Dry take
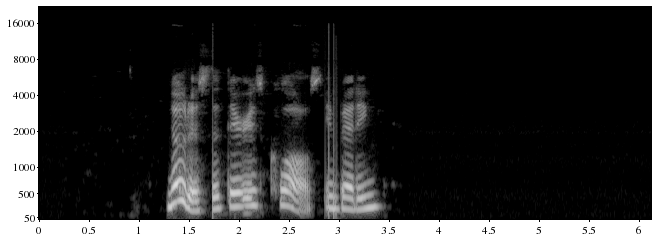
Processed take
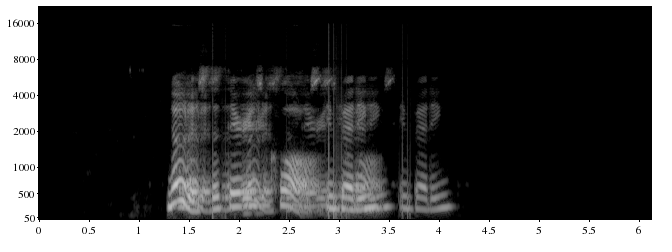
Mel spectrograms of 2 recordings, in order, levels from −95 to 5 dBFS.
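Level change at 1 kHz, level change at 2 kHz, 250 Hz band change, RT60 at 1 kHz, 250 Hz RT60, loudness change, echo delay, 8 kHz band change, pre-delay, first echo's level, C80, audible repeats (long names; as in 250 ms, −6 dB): −7.5 dB, −7.5 dB, −7.5 dB, no reverb audible, no reverb audible, −7.5 dB, 94 ms, can't be measured, no reverb audible, −16.0 dB, no reverb audible, 3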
